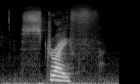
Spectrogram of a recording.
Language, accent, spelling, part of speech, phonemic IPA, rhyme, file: English, US, strife, noun, /stɹaɪf/, -aɪf, En-us-strife.ogg
- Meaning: 1. Striving; earnest endeavor; hard work 2. Exertion or contention for superiority, either by physical or intellectual means 3. Bitter conflict, sometimes violent 4. A trouble of any kind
